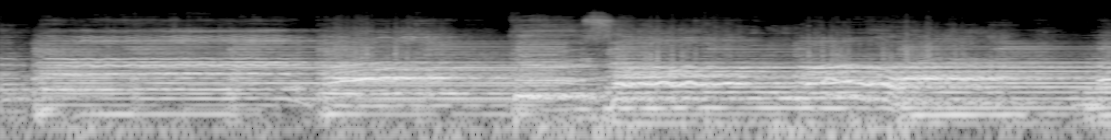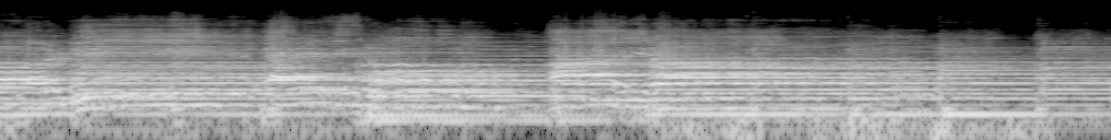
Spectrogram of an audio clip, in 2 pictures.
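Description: Two men singing a Korean acoustic folk song in harmony over acoustic guitar, live through a PA system. The notes are long and held, with vibrato.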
